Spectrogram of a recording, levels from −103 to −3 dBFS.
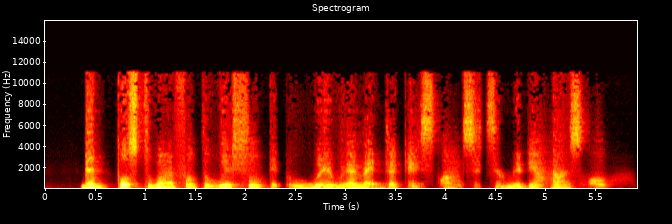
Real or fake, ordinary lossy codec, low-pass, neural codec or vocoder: fake; MP3, 48 kbps; 14.4 kHz; codec, 44.1 kHz, 0.9 kbps, DAC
